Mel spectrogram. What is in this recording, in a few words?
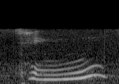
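"cing2", Cantonese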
